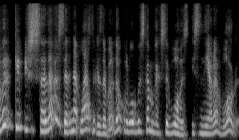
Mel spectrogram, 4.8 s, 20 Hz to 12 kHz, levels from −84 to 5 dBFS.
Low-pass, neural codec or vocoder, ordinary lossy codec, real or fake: 10.8 kHz; codec, 16 kHz in and 24 kHz out, 0.9 kbps, LongCat-Audio-Codec, four codebook decoder; AAC, 64 kbps; fake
